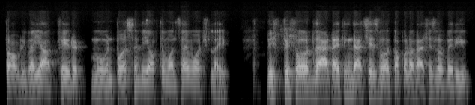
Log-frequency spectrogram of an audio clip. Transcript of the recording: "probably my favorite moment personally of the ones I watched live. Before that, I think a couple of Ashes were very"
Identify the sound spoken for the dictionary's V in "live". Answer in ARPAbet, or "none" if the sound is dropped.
B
